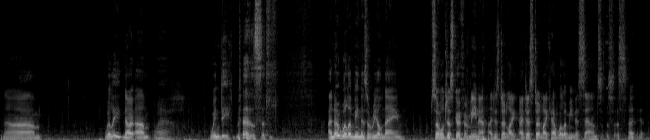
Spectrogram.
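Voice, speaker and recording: Soft music sits under this Kiwi streamer as he chats casually through a video game, chuckling a lot and thinking out loud. His voice is on the low side and expressive, with a measured pace.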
